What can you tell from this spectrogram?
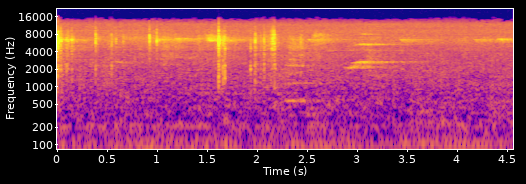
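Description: Faint outdoor ambience with short, high, intermittent bird chirps and a few sharp soft clicks early on and around the middle.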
